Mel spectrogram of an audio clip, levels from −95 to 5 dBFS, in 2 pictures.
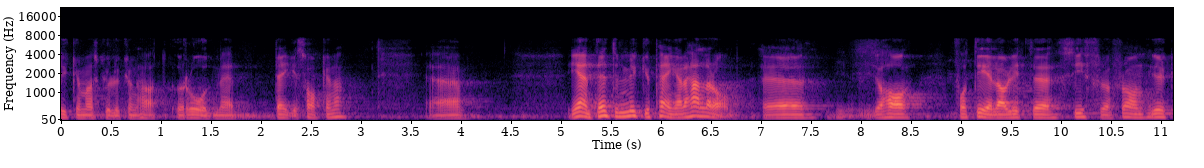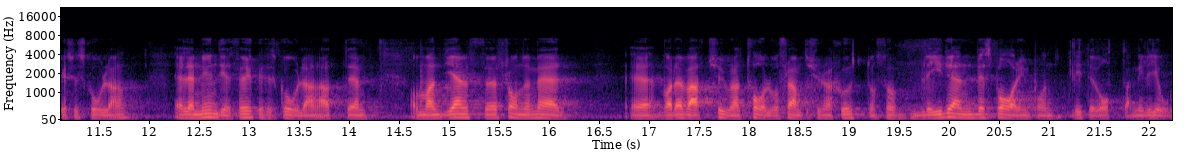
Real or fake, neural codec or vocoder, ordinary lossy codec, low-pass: real; none; Opus, 24 kbps; 7.2 kHz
